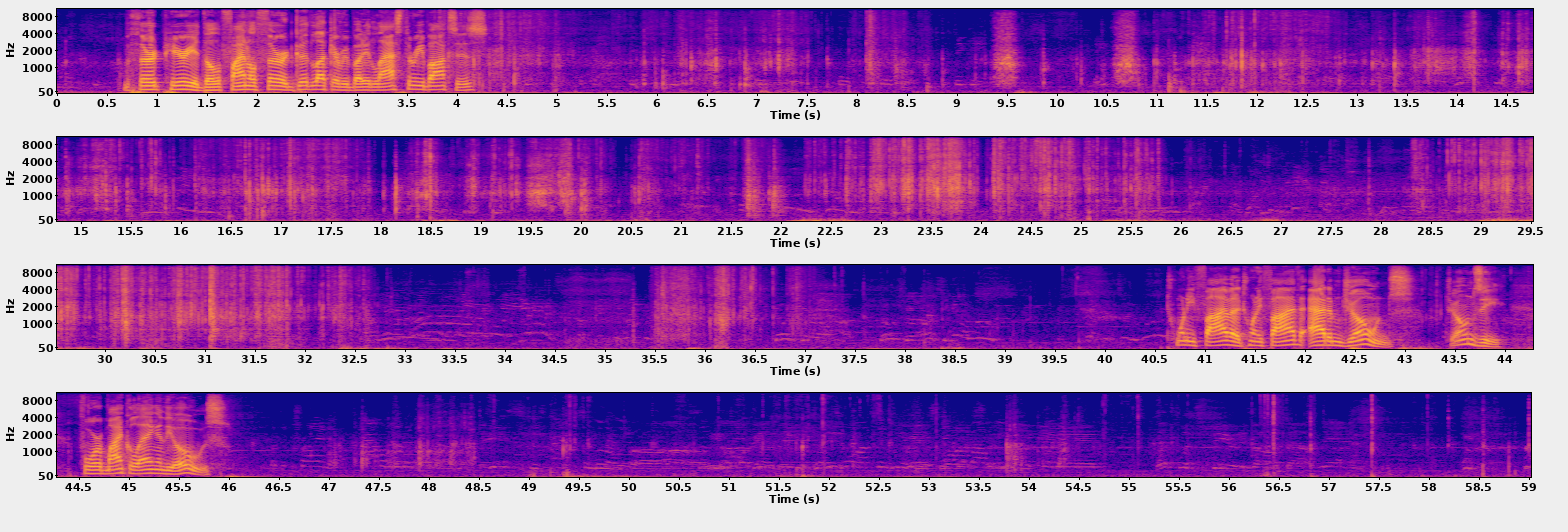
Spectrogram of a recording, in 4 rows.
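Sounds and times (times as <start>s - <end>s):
plastic wrapping tearing and crinkling: 4.3s - 5.2s, 10.6s - 26.0s, 28.3s - 32.9s, 35.4s - 37.4s.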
